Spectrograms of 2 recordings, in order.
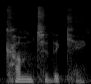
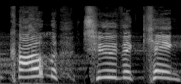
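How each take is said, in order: First: Low, very soft, gentle invitation; almost breathe it to one listener. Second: High, loud, slow call; loud plea. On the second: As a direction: call them forward with all your strength. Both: Acted.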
